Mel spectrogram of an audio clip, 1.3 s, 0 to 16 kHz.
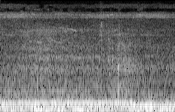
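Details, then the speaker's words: ESBE MBA132 3-port diverter valve with an MBA100 actuator, plugged into 230 V with live and neutral only. A quiet, steady low hum with no grinding or clicking as the head starts to rotate: normal actuator motor hum. "If I plug it in, you can hear the head humming away, and you can see that starting to rotate."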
